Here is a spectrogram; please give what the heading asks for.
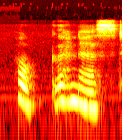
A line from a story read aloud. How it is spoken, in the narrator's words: Tobin moaned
